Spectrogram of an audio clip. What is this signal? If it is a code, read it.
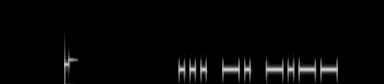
Morse code, heard as a keyed tone, about 22 wpm, 700 Hz. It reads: SNY
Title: USA Call Sign Postfixes - 3 Letters 22wpm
